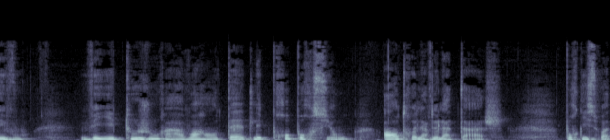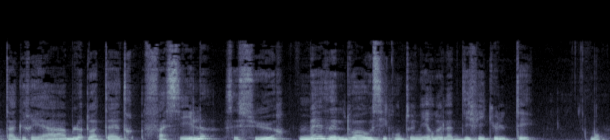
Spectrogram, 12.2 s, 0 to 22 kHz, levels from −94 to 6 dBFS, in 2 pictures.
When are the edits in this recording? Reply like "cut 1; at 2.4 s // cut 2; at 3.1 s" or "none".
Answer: cut 1; at 4.3 s // cut 2; at 5.8 s // cut 3; at 7.0 s // cut 4; at 9.0 s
